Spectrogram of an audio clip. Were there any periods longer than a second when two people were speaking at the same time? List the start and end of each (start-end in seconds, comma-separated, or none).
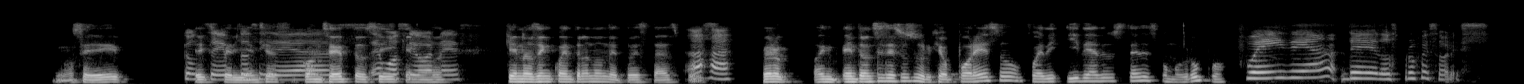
1.9-4.5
